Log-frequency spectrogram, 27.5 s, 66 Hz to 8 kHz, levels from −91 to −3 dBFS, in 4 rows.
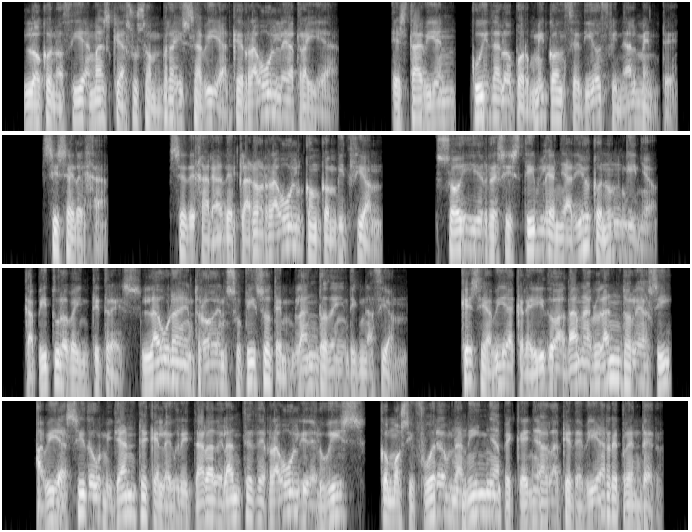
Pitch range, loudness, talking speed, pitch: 90-115 Hz, -17 LUFS, 165 wpm, 100 Hz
